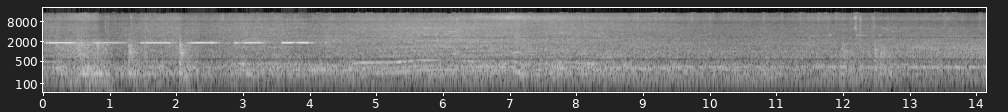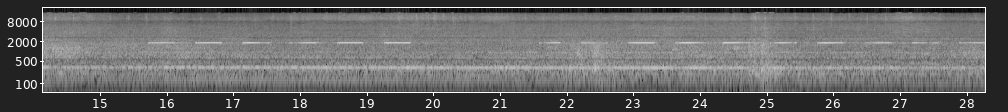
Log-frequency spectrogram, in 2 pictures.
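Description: Wheel loaders' diesel engines running while clearing snow, with a backup alarm beeping about twice a second near the start, again around the middle and through the last few seconds. The engine revs up and down a few seconds in, and a few knocks from the bucket come near the start.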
